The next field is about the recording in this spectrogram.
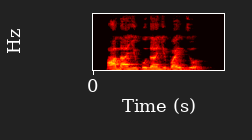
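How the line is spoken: Barked. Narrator (Russian): рявкнул он

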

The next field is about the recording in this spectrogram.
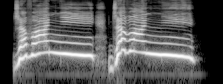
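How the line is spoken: Loud calling. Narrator (Russian): какая-то женщина громко звала

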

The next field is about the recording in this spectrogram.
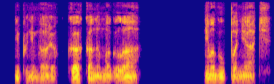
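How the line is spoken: Muttering to himself. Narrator (Russian): Стив почувствовал тошноту, пробормотал как бы про себя

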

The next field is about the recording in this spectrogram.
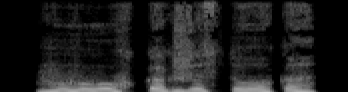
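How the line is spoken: Breathless exclamation. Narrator (Russian): выдохнули они

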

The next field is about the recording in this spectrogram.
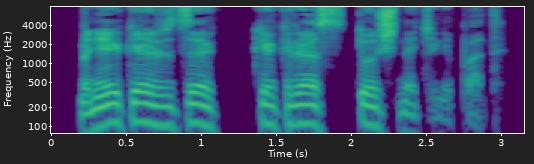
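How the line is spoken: Snort. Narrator (Russian): хмыкнул

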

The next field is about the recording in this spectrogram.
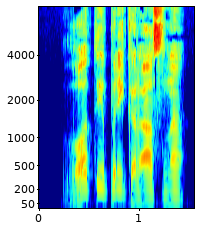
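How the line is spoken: Calm reply. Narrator (Russian): спокойно ответил Трегомен

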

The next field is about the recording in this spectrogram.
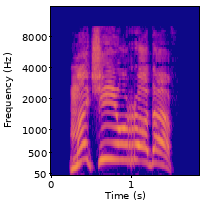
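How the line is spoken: Yelled. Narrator (Russian): заорал игрок

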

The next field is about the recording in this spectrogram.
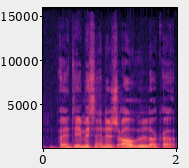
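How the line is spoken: Laughing remark. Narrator (German): meinte Claude lachend

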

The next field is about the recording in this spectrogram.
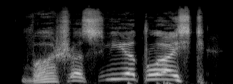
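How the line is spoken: Witch's quiet hiss. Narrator (Russian): тихо прошипела ведьма

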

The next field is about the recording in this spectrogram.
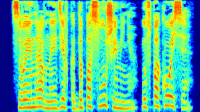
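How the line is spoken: Growling. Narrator (Russian): Прорычал он мне в лицо

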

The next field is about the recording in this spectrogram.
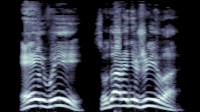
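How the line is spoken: Shouting. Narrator (Russian): крикнул он

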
